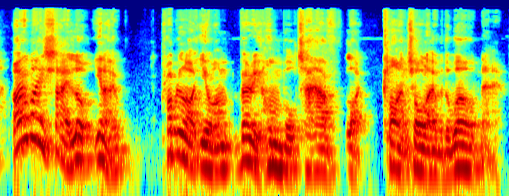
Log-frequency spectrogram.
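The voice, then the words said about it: Mild Birmingham (Brummie) accent. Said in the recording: “your Brummie accent ... It's a bit. It's not broad ... I think it's a trustworthy accent”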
